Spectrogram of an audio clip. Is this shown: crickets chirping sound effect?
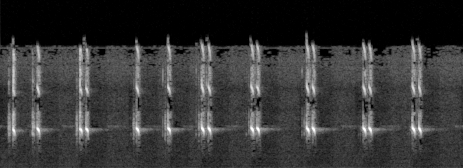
yes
